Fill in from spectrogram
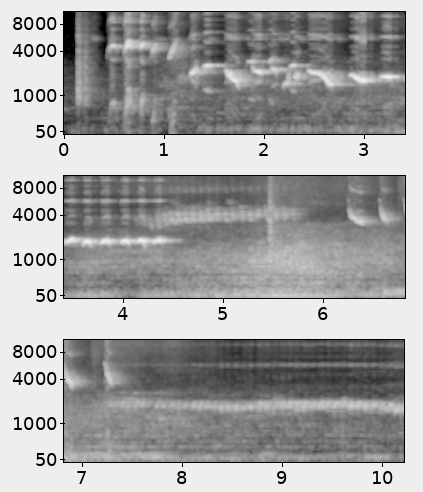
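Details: White-rumped shama song used to provoke other shamas into singing: a rapid run of whistled, warbling notes near the middle pitch range repeated about two dozen times, then a pause with low rumbling background and brief sharp high notes, ending in a sustained whistle.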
